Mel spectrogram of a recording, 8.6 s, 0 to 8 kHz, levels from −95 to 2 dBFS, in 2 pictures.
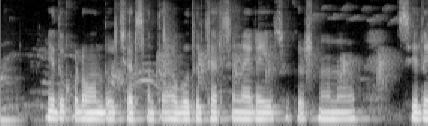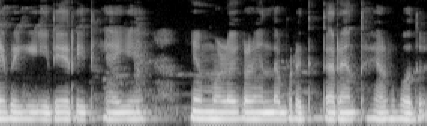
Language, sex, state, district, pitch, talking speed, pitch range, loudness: Kannada, male, Karnataka, Bellary, 115 Hz, 110 wpm, 115-120 Hz, -15 LUFS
